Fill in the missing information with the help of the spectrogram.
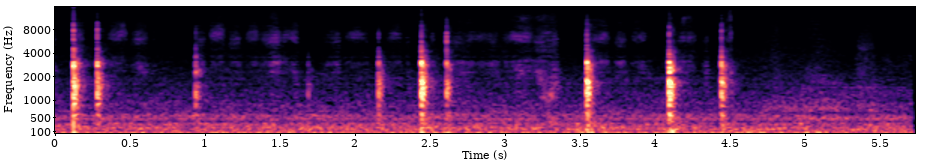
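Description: Chalk writing on a chalkboard: a string of short, sharp taps and scratches at irregular intervals as letters are stroked out.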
